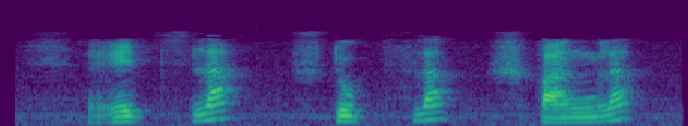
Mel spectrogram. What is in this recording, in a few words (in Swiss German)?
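"ritzle", alsace Haut-Rhin; vin; grappiller après vendange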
